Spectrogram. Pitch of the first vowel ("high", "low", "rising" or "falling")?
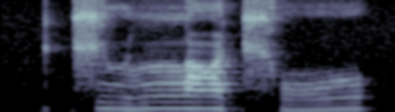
low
